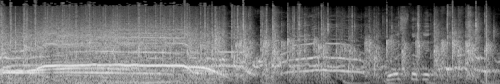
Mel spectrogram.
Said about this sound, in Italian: Ce l'avete fatta. Un applauso, fatevi sentire.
